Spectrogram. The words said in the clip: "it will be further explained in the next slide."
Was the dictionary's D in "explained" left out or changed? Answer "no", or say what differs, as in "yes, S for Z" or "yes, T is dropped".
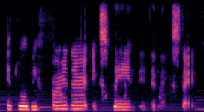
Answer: no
